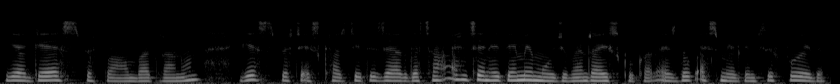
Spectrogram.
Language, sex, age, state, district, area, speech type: Kashmiri, female, 18-30, Jammu and Kashmir, Baramulla, rural, spontaneous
